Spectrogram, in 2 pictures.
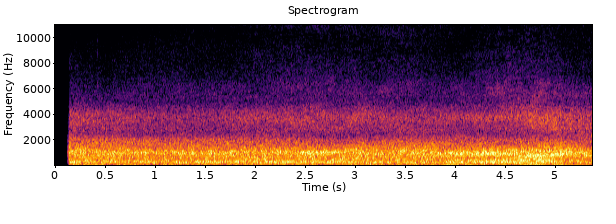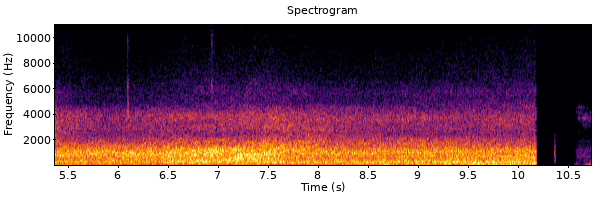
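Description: Steady, loud vehicle noise: an even rush that holds level with no distinct events.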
